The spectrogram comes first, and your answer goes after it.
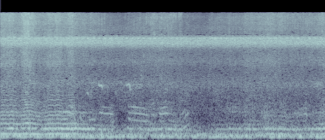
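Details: Sri Lankan recording of a bumblebee (Bombus pennsylvanicus): a low droning hum that dips, wobbles and returns in uneven surges as the insect moves, with brief gaps, over a steady faint high-pitched background tone.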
